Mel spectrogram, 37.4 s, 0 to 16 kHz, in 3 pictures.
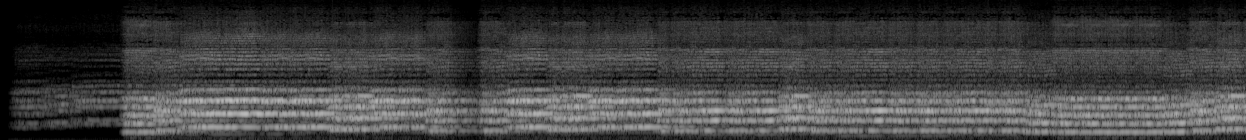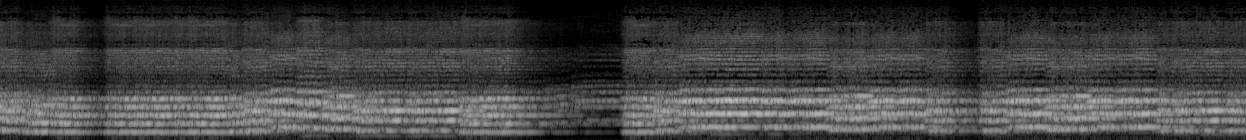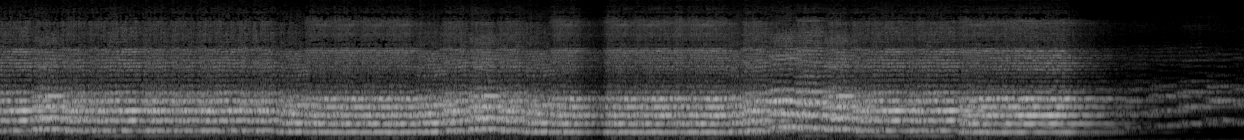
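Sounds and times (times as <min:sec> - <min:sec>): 
tenor singing from a chorus: 0:00.2 - 0:37.3.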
